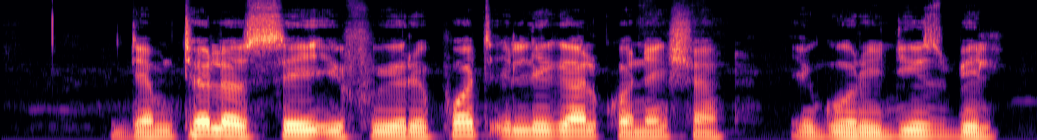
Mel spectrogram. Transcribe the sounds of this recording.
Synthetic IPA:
dɛmtɛlɔsːeifwiɾipʰɔtɪlːiɡalkɔnɛkʃɔn | ʔiɡoɾidjus̬bil

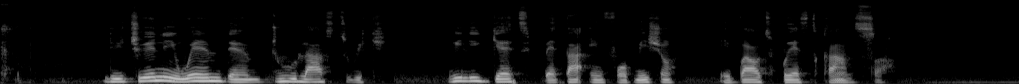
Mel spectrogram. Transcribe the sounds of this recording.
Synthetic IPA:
ditɹenĩwɛ̃ndɛ̃mdulastwik | ɹiliɡɛtb̥ɛtaʔĩnfɔmeʃɔ̃n | ebaʊtb̥ɹɛstkʰã̰nsɔ

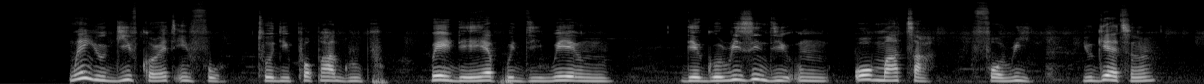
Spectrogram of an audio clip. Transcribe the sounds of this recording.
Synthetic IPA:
wɛ̃njuɡiv̥kʰɔɹɛk̚tĩnfo | tʰodipɹɔpaɡɹup | weidehɛpwiiwẽ | deɡoɹizĩndiũ | omatʰa | fɔɹi | juɡɛtũ

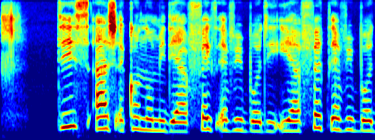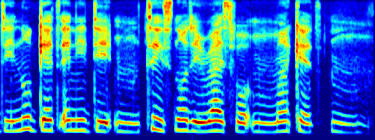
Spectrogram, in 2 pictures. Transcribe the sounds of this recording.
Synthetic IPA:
d̥isaʃɛkɔnɔmideafɛk̚tʰɛvɹibɔdiiafɛk̚tɛvɹibɔdinoɡɛtʰɛnidetʰĩŋsnɔdeɹaɪzfɔmakɛt̩

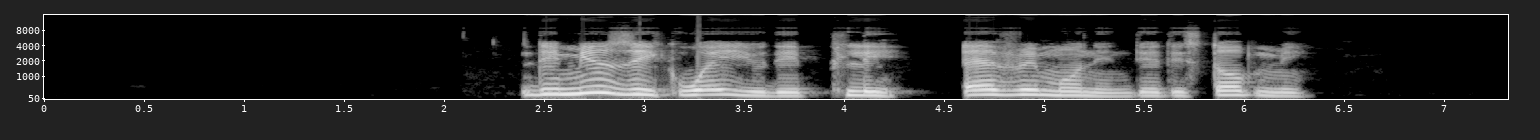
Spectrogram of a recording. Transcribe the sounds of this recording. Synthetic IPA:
dimjuzikwejudepʰle | ɛvɹimɔnĩndedistɔbmi

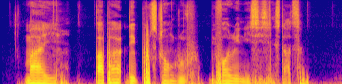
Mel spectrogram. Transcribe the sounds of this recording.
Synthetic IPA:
maɪ | pʰapʰadepʰutstʰɹɔ̃ŋɹufbifɔɹenisizə̰̃nstʰa̰t

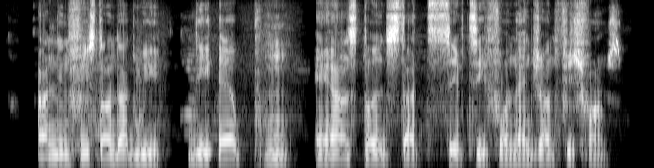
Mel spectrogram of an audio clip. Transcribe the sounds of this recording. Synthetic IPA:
ãndĩnfiʃstãndadwe | deɛlphũm | ɛ̃nhãnstɔid͡ʒstatseftʰifɔnãɪ̃d͡ʒãnfiʃfams

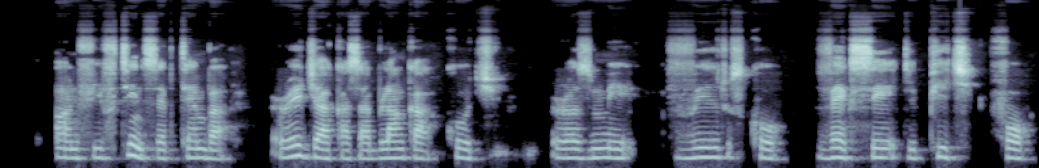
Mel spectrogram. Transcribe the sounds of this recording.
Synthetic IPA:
ɔ̃nfiftʰĩnsɛptʰɛ̃mba | ɹed͡ʒakasablãŋkʰakʰot͡ʃ | ɹɔzmi | viskʰo | vɛkssedipʰit͡ʃ | fɔ

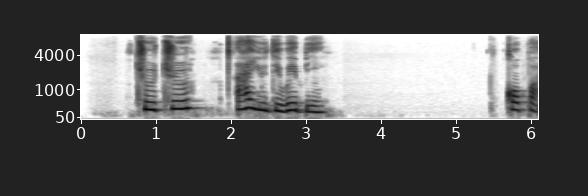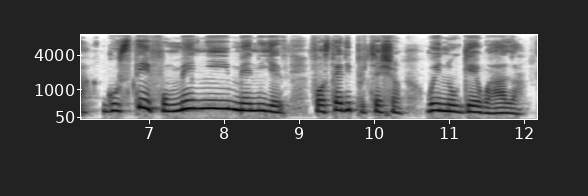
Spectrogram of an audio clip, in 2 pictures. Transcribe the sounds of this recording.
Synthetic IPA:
tɹutɹu | ajudewebĩn | kʰɔpa | ɡostefɔmɛnimɛnijizfɔstɛdipɹotʰɛkʃɔ̃n | wenoɡɛwaala

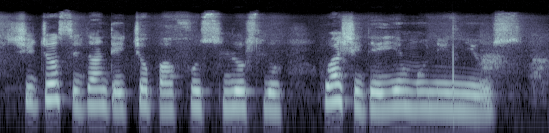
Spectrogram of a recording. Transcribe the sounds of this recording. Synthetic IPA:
ʃid͡ʒosidãdet͡ʃɔpafũsloslo | waʃidejemonĩnjus

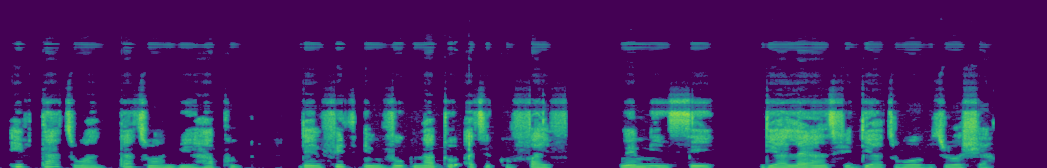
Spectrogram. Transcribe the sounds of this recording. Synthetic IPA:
ifdatwãnd̥atwãnbɛ̃ɦapʰɔ̃n | dɛ̃nfitĩɱvoknatoʔatikɔlfaɪv̥ | wemĩnsːe | dialajãnsfit̚dɛatwɔlwidɹɔʃa

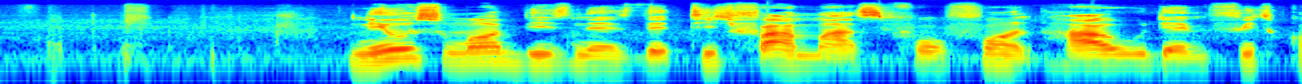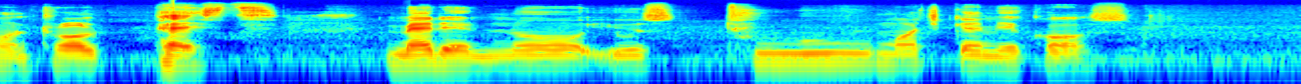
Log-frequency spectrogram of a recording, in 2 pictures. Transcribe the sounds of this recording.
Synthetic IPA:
njusmɔlbiznɛsdetʰit͡ʃfamasfɔfɔ̃ndhawdɛ̃mfitkɔ̃ntʰɹolpɛsts | medɛ̃nojustʰumɔt͡ʃkɛmikʰɔs

